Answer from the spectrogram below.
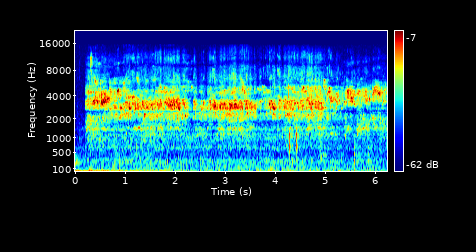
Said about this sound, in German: Reges Gezwitscher. Waren das die faulen Schwalben, die noch zu Hause waren? Auch mit diversen Spatzen, denke ich. Aber es war so laut und das war nur so ein kleines Stück Hecke.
